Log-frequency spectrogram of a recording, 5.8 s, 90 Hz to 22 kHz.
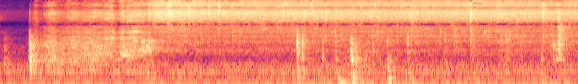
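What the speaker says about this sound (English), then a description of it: "then I am going to add at least 2 tablespoons of diced onions" Diced onions hitting hot oil in a pan while making plantain egg puffs, a sudden sizzle that settles into steady frying, with a few clicks and taps of utensils close by.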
